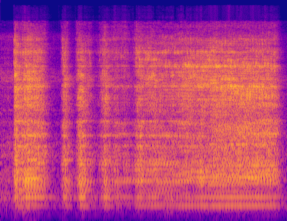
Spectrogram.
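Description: A wood turning tool cutting into wood on a lathe for a pull toy, a loud broadband rasping scrape, first in a few short bursts and then held as a continuous cut before it stops.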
